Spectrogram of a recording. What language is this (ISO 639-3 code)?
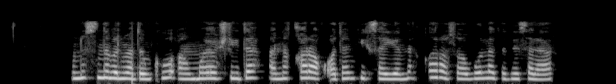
uzb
